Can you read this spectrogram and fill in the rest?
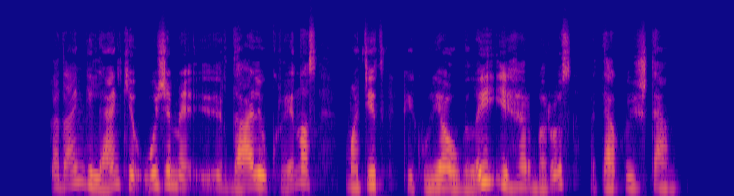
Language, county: Lithuanian, Kaunas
